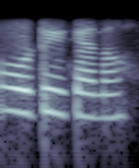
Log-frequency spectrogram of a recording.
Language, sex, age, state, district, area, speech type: Marathi, female, 18-30, Maharashtra, Nagpur, urban, conversation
